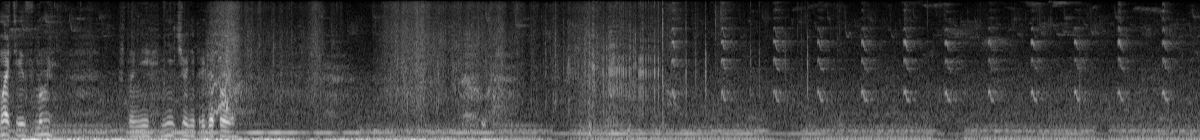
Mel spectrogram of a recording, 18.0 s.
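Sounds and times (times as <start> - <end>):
steady low hum: 0.0 - 18.0
fabric rustling: 3.2 - 10.7.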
